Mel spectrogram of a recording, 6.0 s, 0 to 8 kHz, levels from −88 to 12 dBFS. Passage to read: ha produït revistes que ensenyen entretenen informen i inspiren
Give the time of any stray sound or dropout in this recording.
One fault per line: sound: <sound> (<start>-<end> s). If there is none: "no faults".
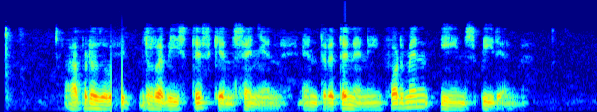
sound: dropout (1.1-1.2 s)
